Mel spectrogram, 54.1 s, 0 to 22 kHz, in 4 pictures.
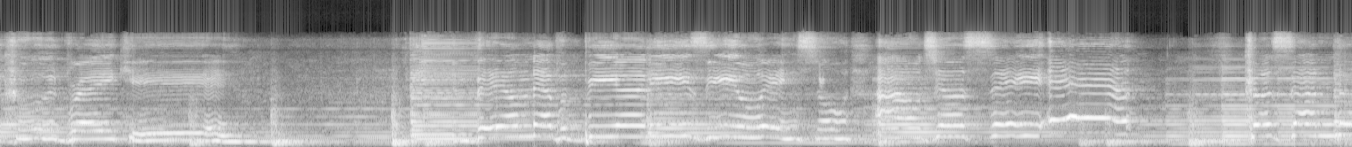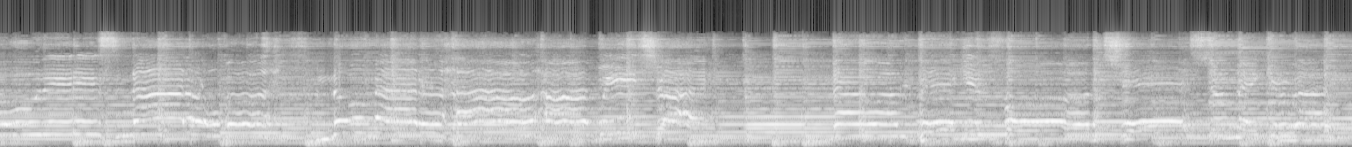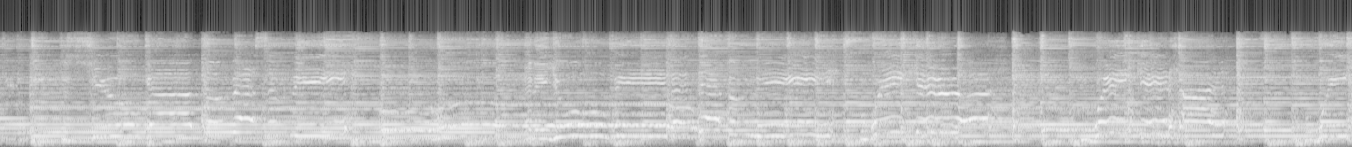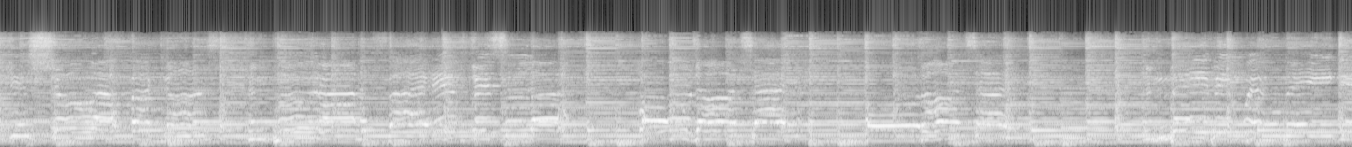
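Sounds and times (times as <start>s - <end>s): man singing: 0.0s - 3.2s, 4.1s - 54.0s
band playing pop-rock: 0.0s - 54.0s
strummed acoustic guitar: 0.0s - 54.0s.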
